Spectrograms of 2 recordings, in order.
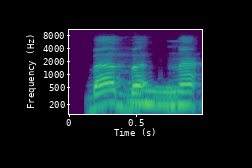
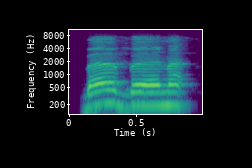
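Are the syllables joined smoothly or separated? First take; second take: separated; joined. First: The syllables are split apart with a break. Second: The syllables flow together without a break. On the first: The speaker calls it wrong. "bukan ... itu sudah terpisah tuh" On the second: The speaker calls it right. "lewat saja"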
